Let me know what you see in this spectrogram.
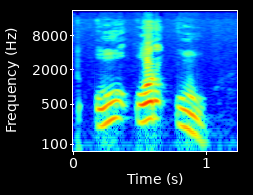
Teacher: आप उ में कम समय दे रहे हो ऊ बड़ा दे रहे हो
